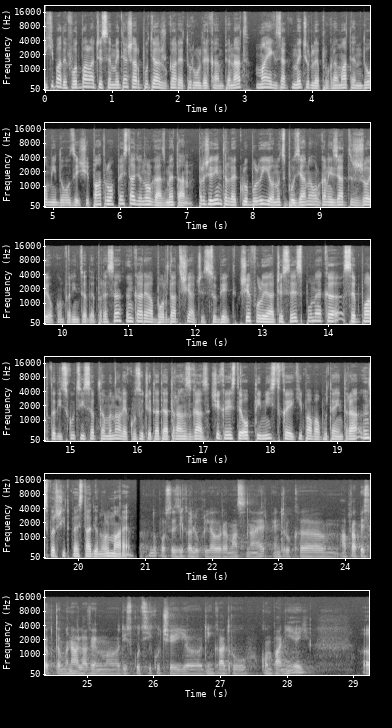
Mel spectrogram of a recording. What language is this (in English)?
Romanian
